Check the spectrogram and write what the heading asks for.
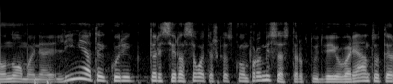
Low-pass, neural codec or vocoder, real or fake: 7.2 kHz; none; real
